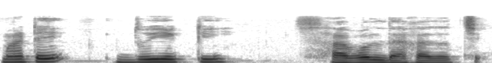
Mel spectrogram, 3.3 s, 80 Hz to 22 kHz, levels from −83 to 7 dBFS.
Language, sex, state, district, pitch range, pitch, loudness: Bengali, male, West Bengal, Cooch Behar, 135-170 Hz, 165 Hz, -14 LUFS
